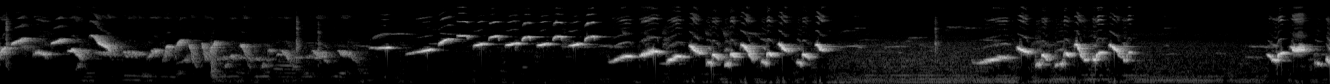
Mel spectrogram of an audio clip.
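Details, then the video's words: White-rumped shama (Murai Aceh) breeding stock singing bursts of quick, varied whistled notes and chattering phrases, separated by brief pauses with faint low background noise. "Murai Aceh # Indukan Super"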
